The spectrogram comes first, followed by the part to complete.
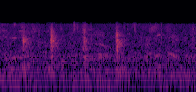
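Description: Near silence: quiet room tone with three faint, sharp clicks spaced irregularly.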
